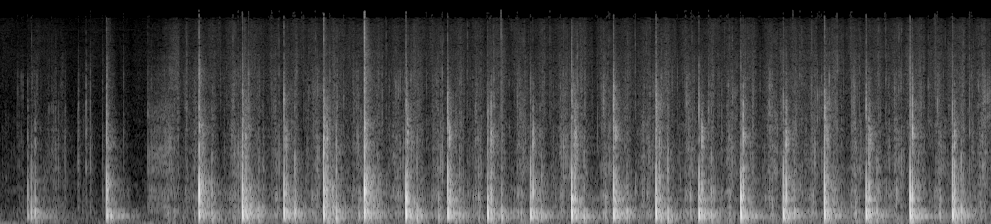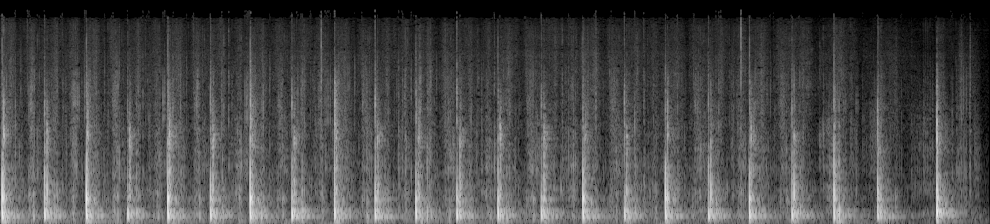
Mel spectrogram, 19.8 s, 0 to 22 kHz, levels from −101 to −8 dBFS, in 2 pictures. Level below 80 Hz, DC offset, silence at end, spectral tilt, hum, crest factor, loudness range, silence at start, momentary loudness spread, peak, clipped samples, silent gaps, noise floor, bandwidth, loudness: -50 dBFS; under 0.1%; 0.25 s; -7 dB/octave; none; 30 dB; 3 LU; 0.25 s; 9 LU; -2 dBFS; under 0.1%; none; -58 dBFS; 18 kHz; -31 LUFS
